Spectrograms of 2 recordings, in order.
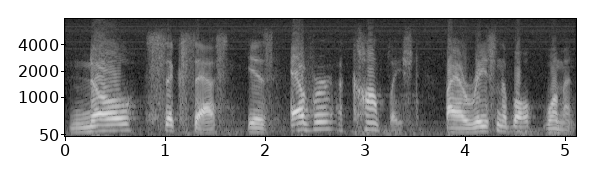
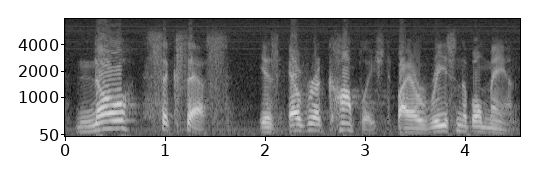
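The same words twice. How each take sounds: First: Slow, emphatic repeat; repeating the quote for emphasis; slow quote again. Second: Slow and deliberate, every word weighed; quoting Malcolm Forbes slowly; slow, weighty quote. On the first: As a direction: hammer the quote home slowly. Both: Shown as a demonstration. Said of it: "Let me say it again".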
